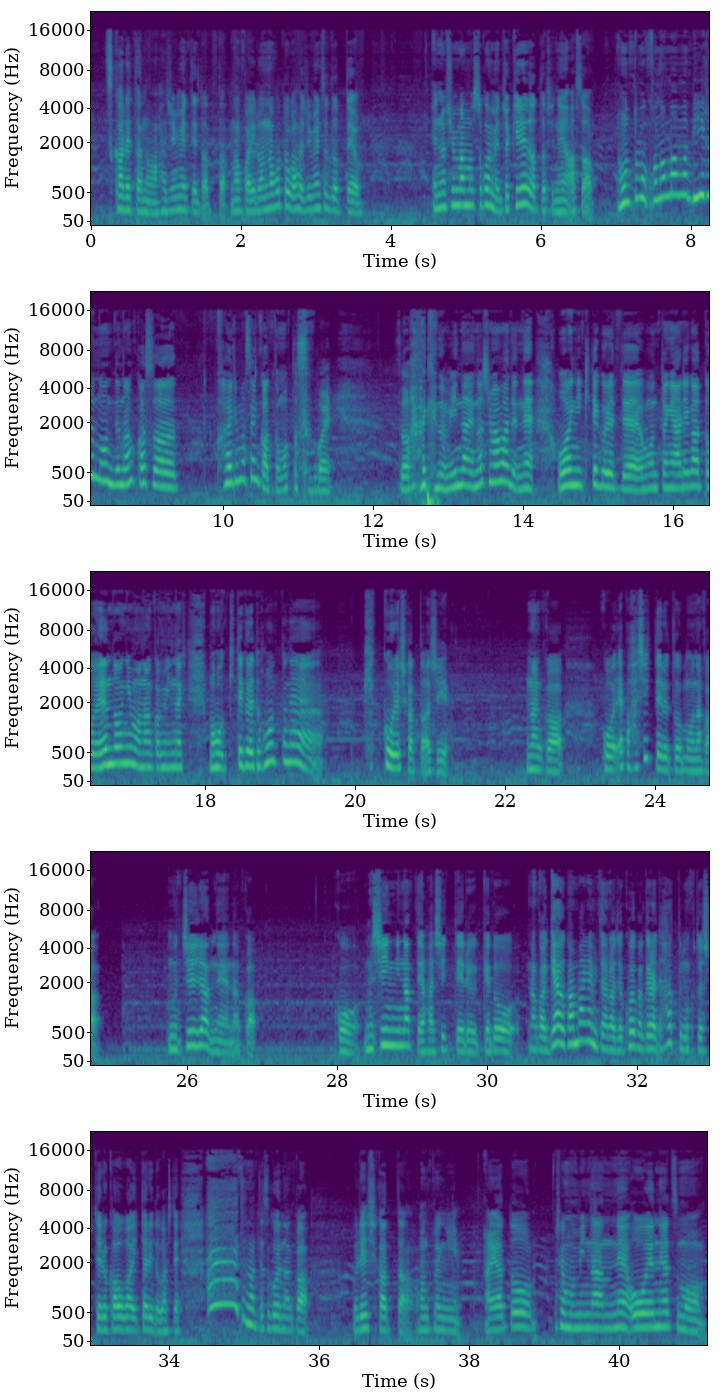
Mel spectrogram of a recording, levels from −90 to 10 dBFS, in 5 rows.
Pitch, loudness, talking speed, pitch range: 225 Hz, -26 LUFS, 380 characters per minute, 195-270 Hz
